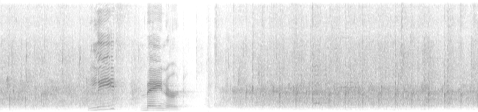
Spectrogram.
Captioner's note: audience applauding; audience applauding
